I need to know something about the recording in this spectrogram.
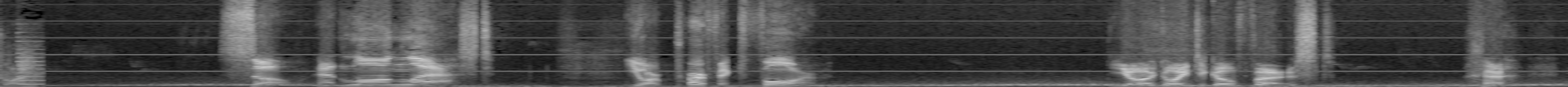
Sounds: speech

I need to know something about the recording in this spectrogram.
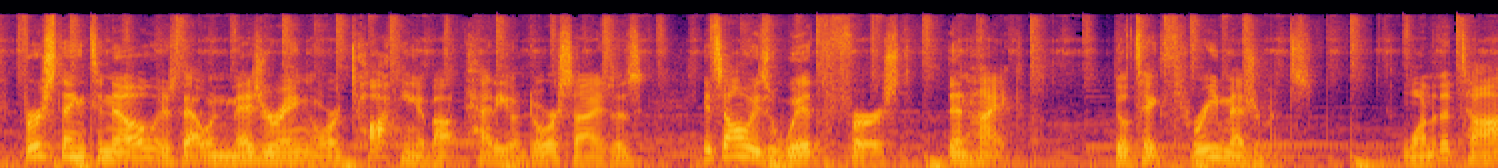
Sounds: music, speech

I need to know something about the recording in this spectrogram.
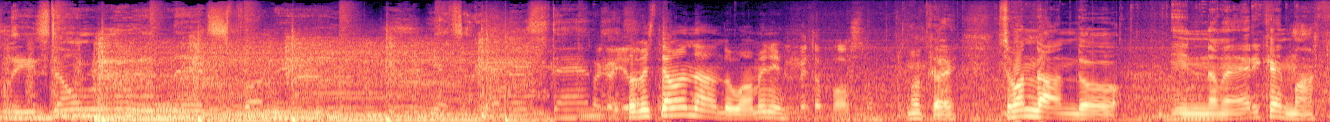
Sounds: music, speech

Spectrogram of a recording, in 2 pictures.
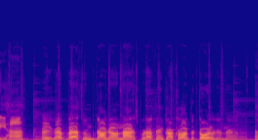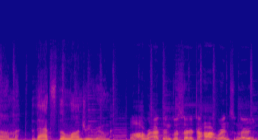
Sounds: music, speech

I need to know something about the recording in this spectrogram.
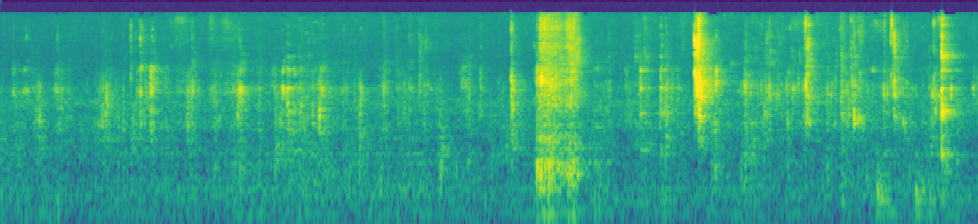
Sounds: people eating noodle

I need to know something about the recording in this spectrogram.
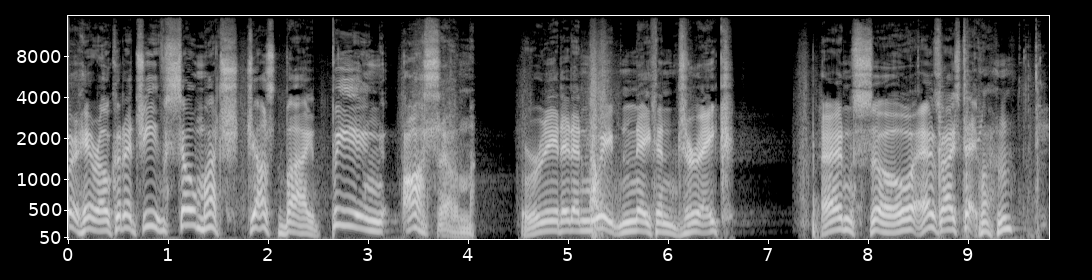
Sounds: speech

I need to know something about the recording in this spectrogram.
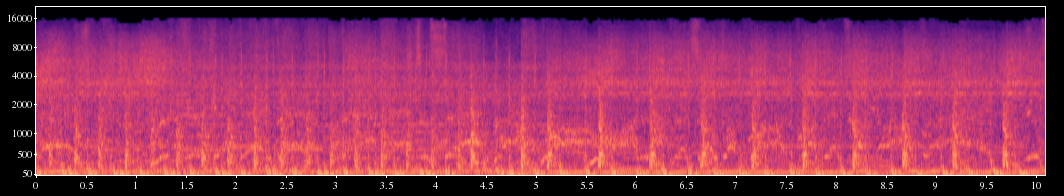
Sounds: bass drum, rimshot, percussion, drum kit, snare drum, drum, drum roll

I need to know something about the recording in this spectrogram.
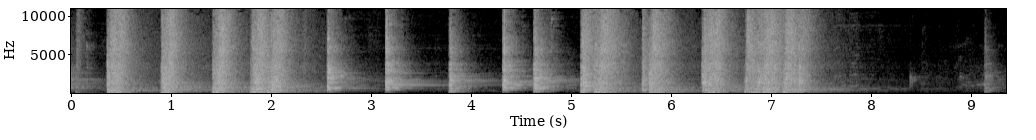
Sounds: snare drum, percussion, drum roll, drum

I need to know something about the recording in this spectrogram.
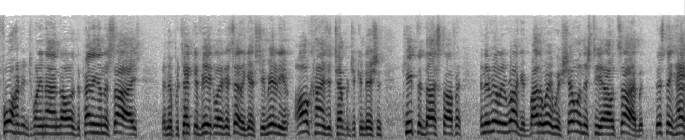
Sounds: speech

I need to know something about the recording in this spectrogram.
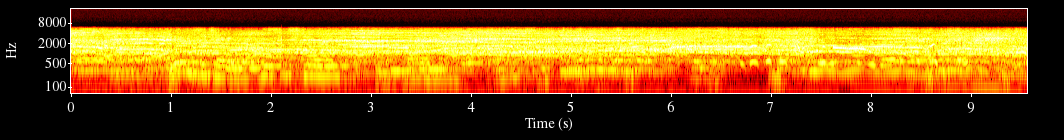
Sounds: crowd, cheering

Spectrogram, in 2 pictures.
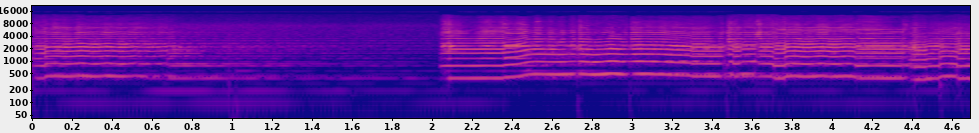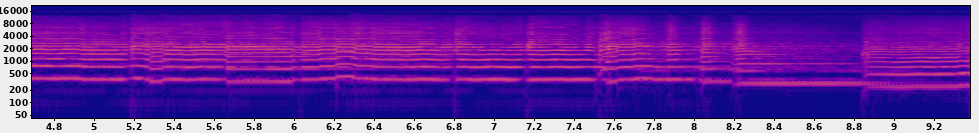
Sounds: music, musical instrument, fiddle

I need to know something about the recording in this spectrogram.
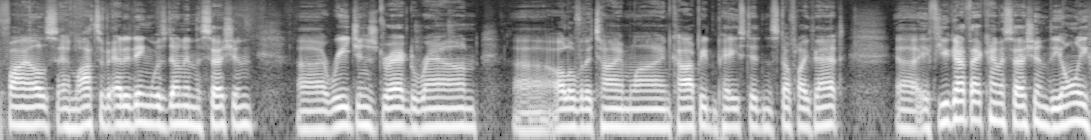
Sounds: speech

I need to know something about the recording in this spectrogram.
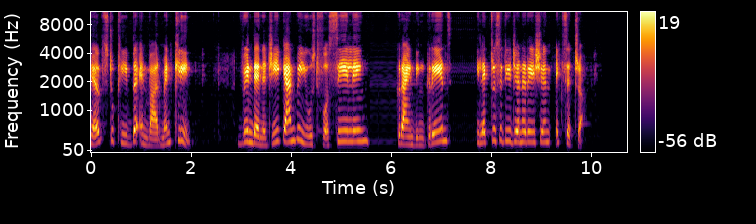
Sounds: speech

